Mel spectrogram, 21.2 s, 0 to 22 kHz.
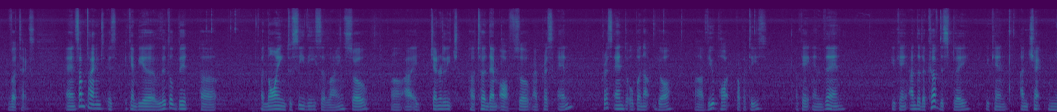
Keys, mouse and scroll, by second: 11.1 n, 12.0 scroll down 1, 12.2-12.6 scroll up 1, 13.1 click, 16.3 scroll down 1, 20.3 click.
